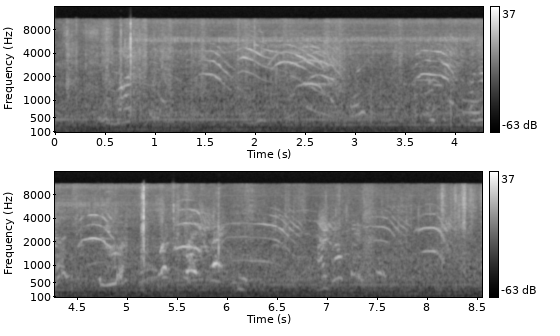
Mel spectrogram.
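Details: At the Oak Creek elk feeding station in Washington, wintering elk keep up dense chatter of short arched chirps and squeaky mews from many animals, with a few louder calls near the end over soft outdoor noise.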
